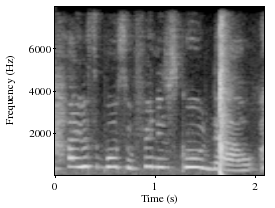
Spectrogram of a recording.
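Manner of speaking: very high, whiny weeping voice; crying hard, imitated. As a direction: wail it as a despairing mother. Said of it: "She was crying hard".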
